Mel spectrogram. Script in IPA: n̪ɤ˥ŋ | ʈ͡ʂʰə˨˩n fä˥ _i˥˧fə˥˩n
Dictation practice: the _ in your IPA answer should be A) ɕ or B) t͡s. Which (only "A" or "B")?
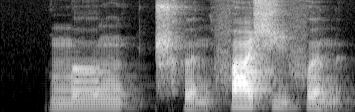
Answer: A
